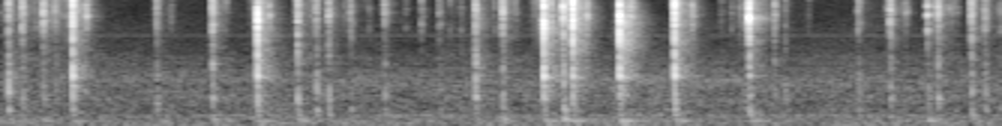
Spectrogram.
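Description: Fingertips type rapid taps on the black plastic keys of an open laptop resting on a wooden desk. About seventeen short, bright clicks land in quick, irregular bursts, some louder than others. Each click dies away almost instantly, with very little low end.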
